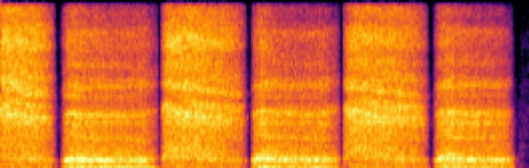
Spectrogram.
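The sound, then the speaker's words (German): Fast, deep breathing at full power during an intensive breathwork session: six loud, rushing breaths follow each other in a steady, quick rhythm, separated by short pauses, with no talking. “Also wirklich, in dem Tempo, volle, volle Power, richtig tiefe Atemzüge.”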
